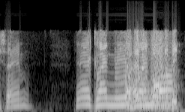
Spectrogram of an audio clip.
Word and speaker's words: Glanmire: Glanmere Park, have I pronounced that correctly, Sam? Yeah, Glanmere.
